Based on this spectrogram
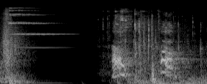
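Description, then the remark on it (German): A dog barks twice in quick succession, fairly loud, after a short ringing tone fades into a moment of silence. “Wem gehört denn der Hund?”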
